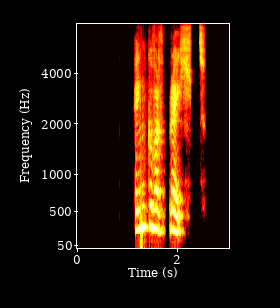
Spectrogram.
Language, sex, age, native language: Icelandic, female, 9, Icelandic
